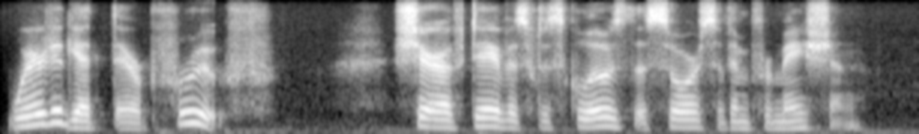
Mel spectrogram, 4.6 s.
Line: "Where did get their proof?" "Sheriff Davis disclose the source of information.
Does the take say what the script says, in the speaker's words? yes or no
yes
